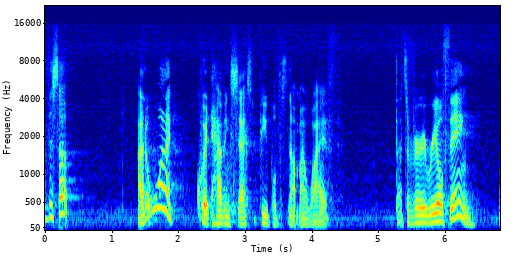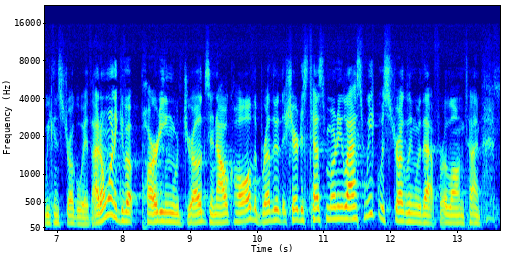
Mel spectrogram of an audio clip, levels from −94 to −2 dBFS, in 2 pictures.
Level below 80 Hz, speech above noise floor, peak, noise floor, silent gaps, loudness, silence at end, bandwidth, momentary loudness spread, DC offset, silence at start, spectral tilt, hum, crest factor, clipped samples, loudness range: -72 dBFS; 36 dB; -14 dBFS; -67 dBFS; none; -31 LUFS; 0.1 s; 16 kHz; 14 LU; under 0.1%; 0 s; -5.5 dB/octave; none; 18 dB; under 0.1%; 9 LU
